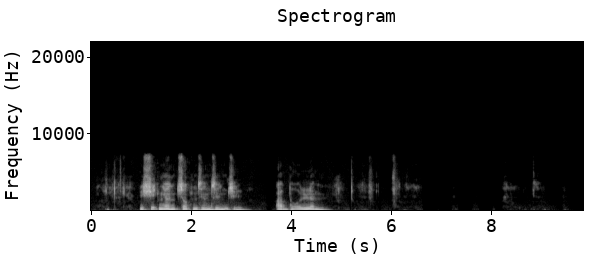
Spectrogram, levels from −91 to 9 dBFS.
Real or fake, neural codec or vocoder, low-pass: fake; codec, 16 kHz, 8 kbps, FunCodec, trained on LibriTTS, 25 frames a second; 7.2 kHz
